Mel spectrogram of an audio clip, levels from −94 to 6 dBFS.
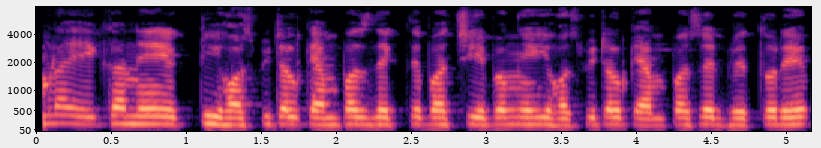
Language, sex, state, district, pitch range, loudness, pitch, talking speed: Bengali, male, West Bengal, Dakshin Dinajpur, 170-180 Hz, -16 LUFS, 175 Hz, 160 wpm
